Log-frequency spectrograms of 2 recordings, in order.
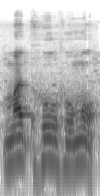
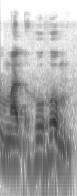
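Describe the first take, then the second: First: The word ends with an added short vowel. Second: The word ends on the consonant m. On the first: The form is adjusted to fit the poem's meter. "Agar sesuai syair" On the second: This is the original grammatical form. "Asalnya madhuhum"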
